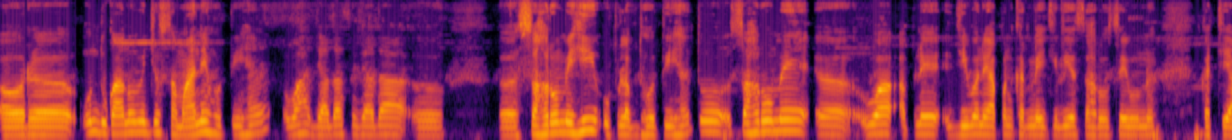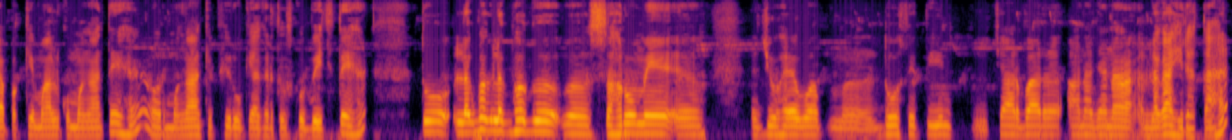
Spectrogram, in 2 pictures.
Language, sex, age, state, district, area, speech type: Hindi, male, 30-45, Uttar Pradesh, Mirzapur, rural, spontaneous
